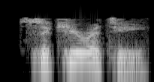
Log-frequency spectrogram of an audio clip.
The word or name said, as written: security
